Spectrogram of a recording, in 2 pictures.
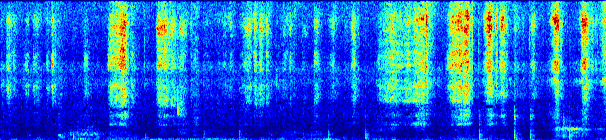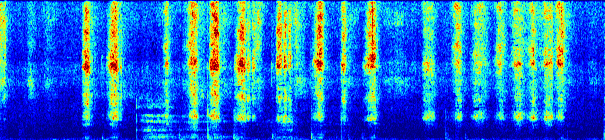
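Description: Faint scratching of a pencil drawing on paper, in many short, irregular strokes.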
